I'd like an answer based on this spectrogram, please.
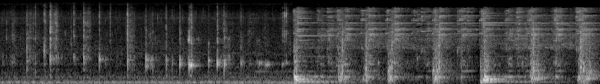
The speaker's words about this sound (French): Jusqu'à ce que la viande, c'est-à-dire, soit dorée. On met un peu de paprika doux. La courgette, on la coupe comme ça. Le concentré de tomate. Ça, essentiel pour la chorba.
